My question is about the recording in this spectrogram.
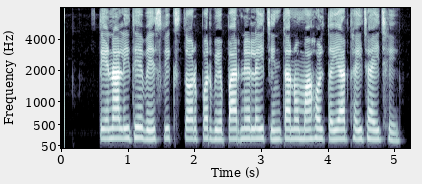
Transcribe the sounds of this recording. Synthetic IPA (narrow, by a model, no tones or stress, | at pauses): t̪enalid̪ʱeʋesʋikst̪əɾpəɾʋɛpaɾneləit͡ʃɪnt̪anomaɦɔlt̪əjːaɾt̪ʰəid͡ʒajt͡ʃʰe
